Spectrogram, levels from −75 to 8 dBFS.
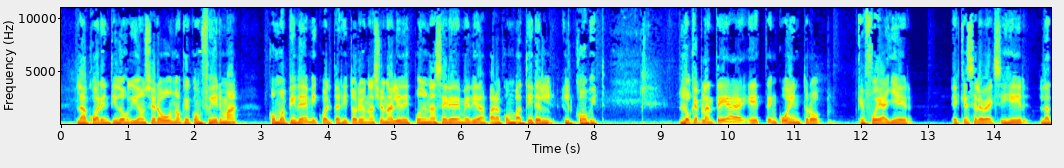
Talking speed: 145 wpm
